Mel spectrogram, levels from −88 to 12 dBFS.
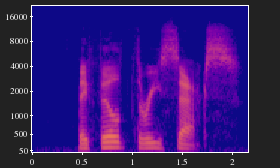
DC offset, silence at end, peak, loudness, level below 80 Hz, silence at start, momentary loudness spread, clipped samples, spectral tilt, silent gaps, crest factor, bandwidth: under 0.1%; 0.15 s; -12 dBFS; -33 LUFS; -70 dBFS; 0.45 s; 6 LU; under 0.1%; -3.5 dB/octave; none; 22 dB; 14 kHz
